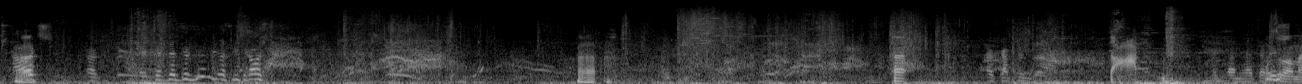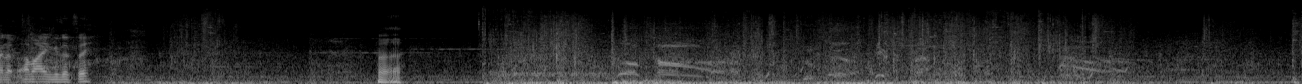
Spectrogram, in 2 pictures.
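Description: Blows and spells crash and boom in a fight.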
